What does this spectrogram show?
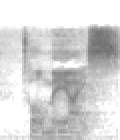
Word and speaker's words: Ptolemais: I had to look it up because that's not how I would have pronounced it. It's Ptolemais. When we had finished the voyage from Tyre, we arrived at Ptolemais, and we greeted the brothers and stayed with them for one day.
